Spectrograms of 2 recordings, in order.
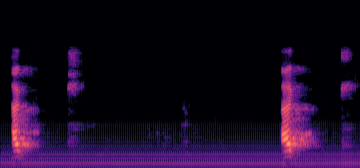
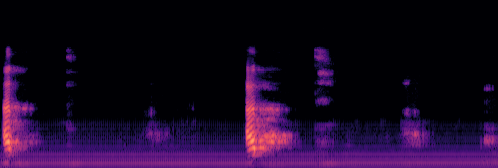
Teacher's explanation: Huruf kaf dan ta ini hanya mengalirkan aliran nafas ya. Tapi dia aliran suaranya tertahan. Coba. Jadi tahan dulu ya, ketika mengucapkan huruf kaf sama ta ini tahan suaranya.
